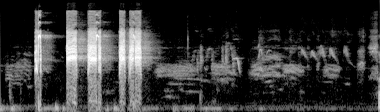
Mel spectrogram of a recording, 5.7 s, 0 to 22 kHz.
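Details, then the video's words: Black francolin calling on 17 November 2025: a quick series of five harsh, grating, broadband bursts packed into about a second and a half, followed by faint scattered chirps of other small birds in a quiet rural setting. "KAALA TITAR AWAZ|KAALY TITAR K AWAZ."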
